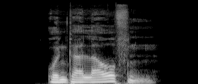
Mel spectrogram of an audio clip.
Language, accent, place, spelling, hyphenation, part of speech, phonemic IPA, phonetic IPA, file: German, Germany, Berlin, Unterlaufen, Un‧ter‧lau‧fen, noun, /ˌʊntɐˈlaʊ̯fən/, [ˌʊntɐˈlaʊ̯fn̩], De-Unterlaufen.ogg
- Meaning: gerund of unterlaufen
